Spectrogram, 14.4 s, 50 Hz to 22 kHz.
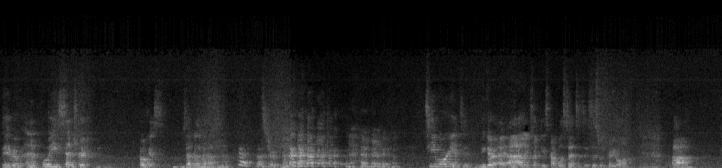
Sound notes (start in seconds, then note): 5.6 laughter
